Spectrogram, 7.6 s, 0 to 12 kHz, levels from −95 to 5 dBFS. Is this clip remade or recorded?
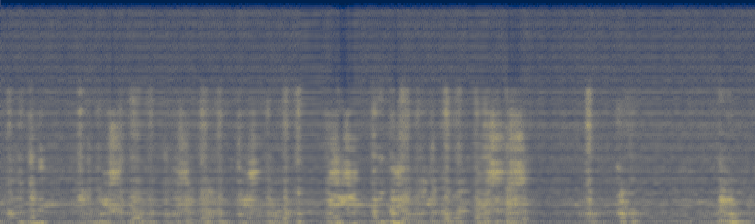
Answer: remade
